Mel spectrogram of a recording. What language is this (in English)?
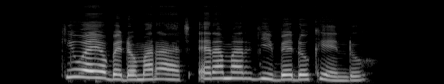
Luo (Kenya and Tanzania)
